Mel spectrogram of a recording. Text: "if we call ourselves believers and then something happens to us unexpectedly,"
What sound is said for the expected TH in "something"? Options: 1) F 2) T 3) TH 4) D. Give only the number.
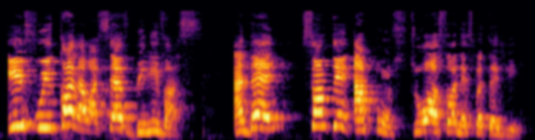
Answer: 2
